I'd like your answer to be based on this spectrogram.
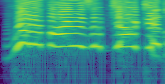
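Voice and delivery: high, full-voiced outraged yell; retold angry yelling. Upset daughter to mom who ignored her screams, yelling. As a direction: yell it at her, frantic and accusing. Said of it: "like, yelling at her".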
